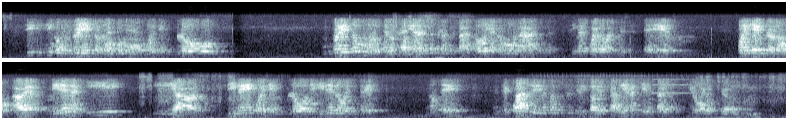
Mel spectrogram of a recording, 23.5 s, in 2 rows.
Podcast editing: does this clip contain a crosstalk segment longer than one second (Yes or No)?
Yes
